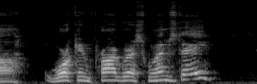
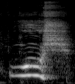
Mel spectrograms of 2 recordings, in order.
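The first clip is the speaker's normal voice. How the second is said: high, loud whoosh; mock whoosh sound; 7 dB louder than usual. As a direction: make the magic swoosh noise.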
